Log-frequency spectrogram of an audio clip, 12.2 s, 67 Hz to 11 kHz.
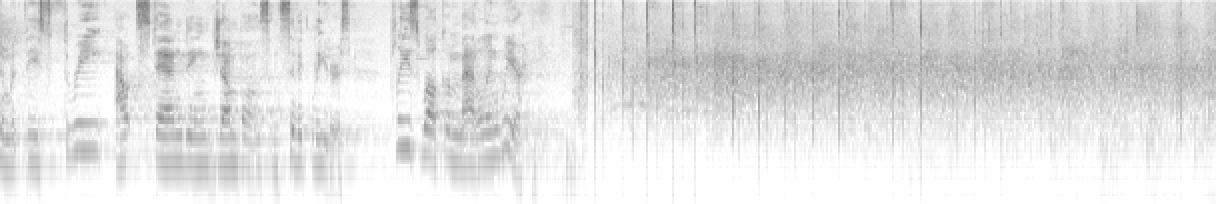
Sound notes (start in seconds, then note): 5.8 audience applauds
